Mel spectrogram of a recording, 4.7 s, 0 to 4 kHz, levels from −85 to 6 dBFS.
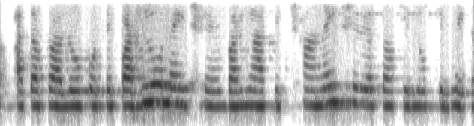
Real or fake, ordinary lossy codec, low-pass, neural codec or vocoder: real; none; 3.6 kHz; none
